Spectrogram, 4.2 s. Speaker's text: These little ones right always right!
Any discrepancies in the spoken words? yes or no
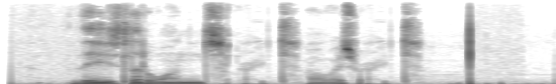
no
